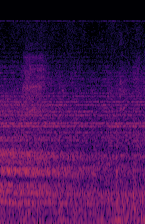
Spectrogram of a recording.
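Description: Steady low rumble of city traffic passing over a bridge, heard from underneath. A held musical note fades out in the first half second.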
